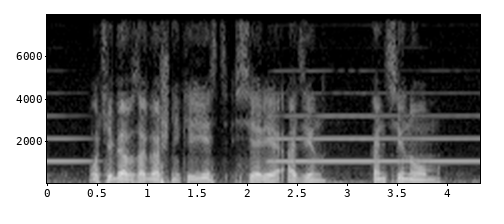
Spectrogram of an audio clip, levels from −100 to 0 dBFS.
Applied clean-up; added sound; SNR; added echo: none; Wind instrument, woodwind instrument; 15 dB; none.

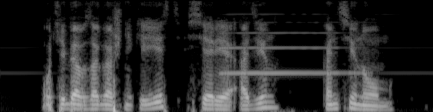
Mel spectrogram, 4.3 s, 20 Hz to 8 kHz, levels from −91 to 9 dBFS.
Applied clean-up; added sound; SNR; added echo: classical method spectral subtraction.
